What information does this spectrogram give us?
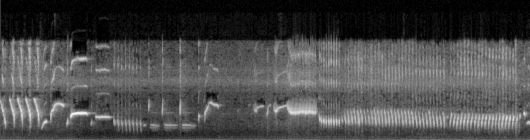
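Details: Canary song used to teach young canaries to sing: quick chirps and whistled notes, then a long fast buzzy rolling trill held for several seconds, over a low background hum.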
